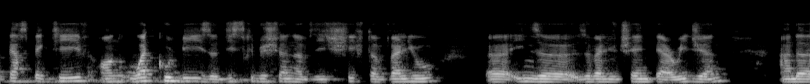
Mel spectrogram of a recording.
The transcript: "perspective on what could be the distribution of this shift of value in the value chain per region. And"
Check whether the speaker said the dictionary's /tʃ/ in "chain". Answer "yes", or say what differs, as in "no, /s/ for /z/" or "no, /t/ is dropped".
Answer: yes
